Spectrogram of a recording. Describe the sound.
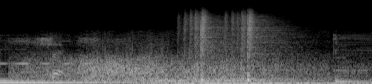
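Deep, dense roar of an Apollo moon rocket's engines at ignition and launch, a loud low rumble throughout with crackling bursts midway, with a voice speaking over it.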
